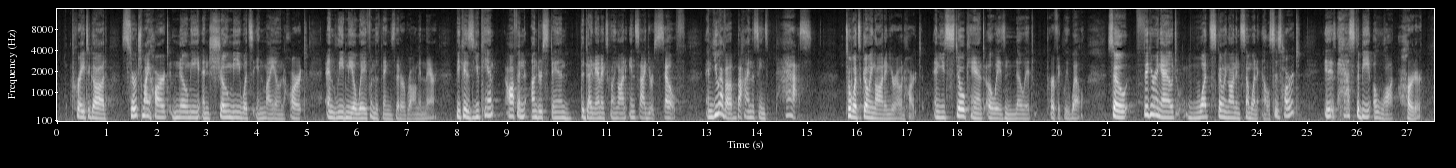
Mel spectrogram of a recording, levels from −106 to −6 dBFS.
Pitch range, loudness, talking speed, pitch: 160-210 Hz, -28 LUFS, 175 wpm, 180 Hz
